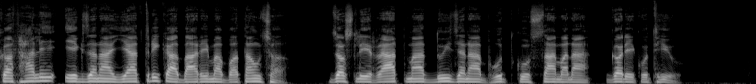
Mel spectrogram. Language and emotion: Nepali, neutral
